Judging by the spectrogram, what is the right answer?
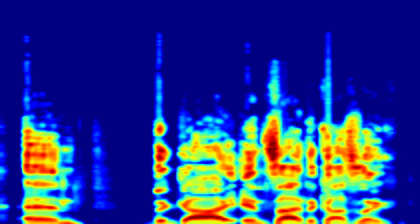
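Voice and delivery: ordinary talk

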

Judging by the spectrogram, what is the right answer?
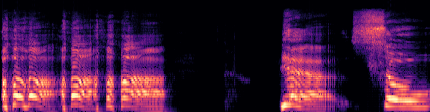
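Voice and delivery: strong, magical-sounding voice. Voicing a distant magical voice heard by the party: extraordinarily powerful thaumaturgical voice. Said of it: "an extraordinarily powerful, uh, thaumaturgical voice".

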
